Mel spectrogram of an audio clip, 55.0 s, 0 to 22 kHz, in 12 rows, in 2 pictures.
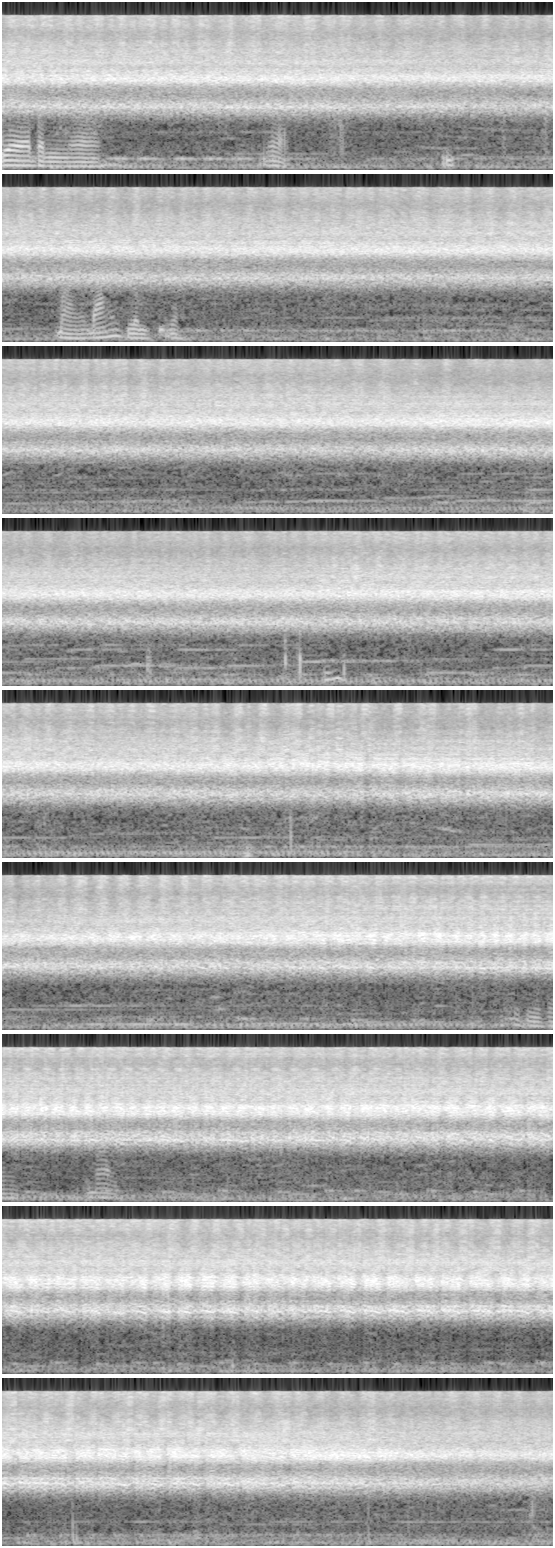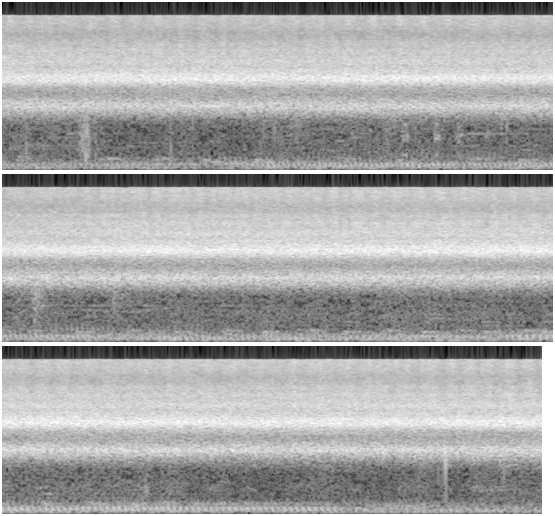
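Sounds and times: cicadas buzzing: 0:00.0 - 0:55.0.

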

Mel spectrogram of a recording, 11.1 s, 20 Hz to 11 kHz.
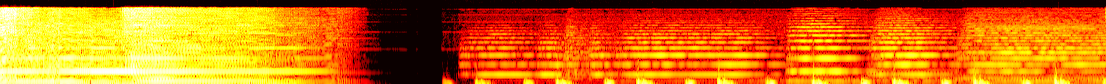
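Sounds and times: heartbeat thumps: 0:04.4 - 0:11.0.

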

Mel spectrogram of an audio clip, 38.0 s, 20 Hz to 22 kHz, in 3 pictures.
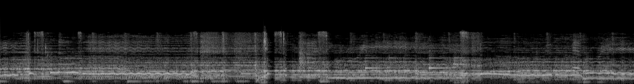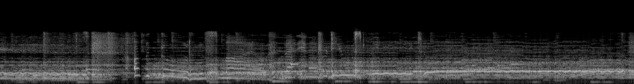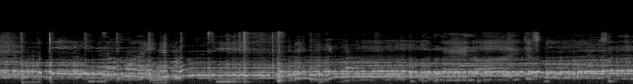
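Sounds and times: instrumental accompaniment: 0:00.0 - 0:38.0
woman singing a ballad: 0:05.2 - 0:21.5, 0:26.1 - 0:32.3
woman singing a slow ballad: 0:15.4 - 0:21.1.

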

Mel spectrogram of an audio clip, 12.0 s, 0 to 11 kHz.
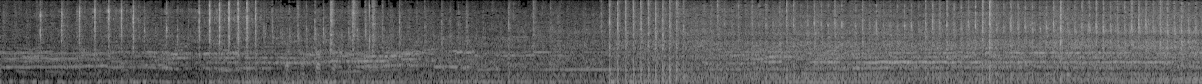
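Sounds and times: boat diesel engine knocking: 0:00.5 - 0:12.0.

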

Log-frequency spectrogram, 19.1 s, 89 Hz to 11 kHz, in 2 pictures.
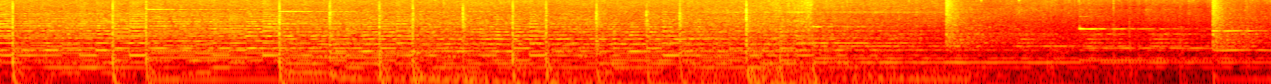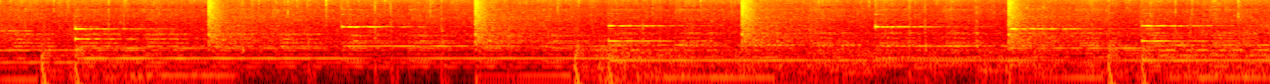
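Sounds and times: rain falling: 0:00.0 - 0:19.0
slow music of sustained chords: 0:00.0 - 0:19.0.

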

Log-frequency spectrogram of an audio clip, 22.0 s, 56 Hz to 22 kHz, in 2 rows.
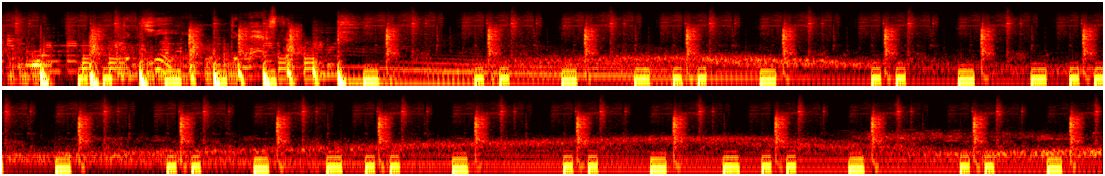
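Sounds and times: punchy bass notes: 0:00.0 - 0:11.8, 0:12.7 - 0:15.8, 0:16.6 - 0:19.9, 0:20.6 - 0:21.7
sharp percussion hits: 0:00.0 - 0:22.0
filtered synth sweep: 0:03.0 - 0:22.0.

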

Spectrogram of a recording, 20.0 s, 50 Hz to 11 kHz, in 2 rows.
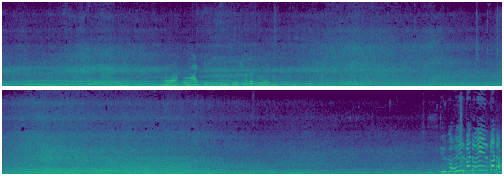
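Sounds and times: low wind rumble on microphone: 0:00.0 - 0:20.0
sea surf washing onto beach: 0:00.0 - 0:20.0.

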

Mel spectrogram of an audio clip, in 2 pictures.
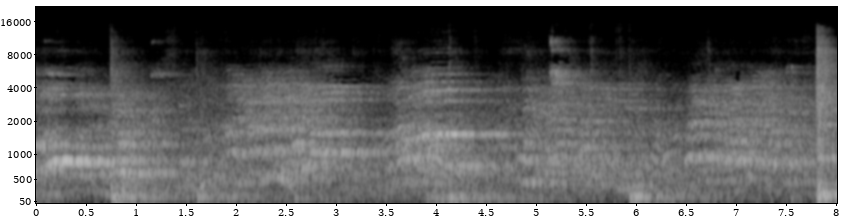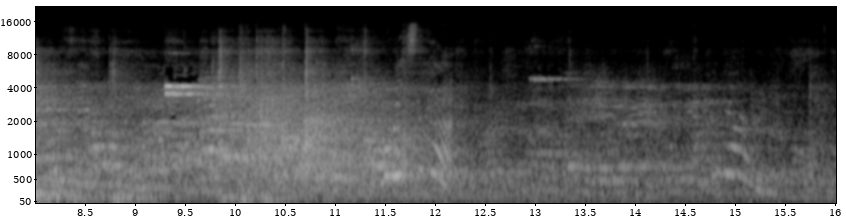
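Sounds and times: echoing crowd hubbub: 0:00.0 - 0:16.0.

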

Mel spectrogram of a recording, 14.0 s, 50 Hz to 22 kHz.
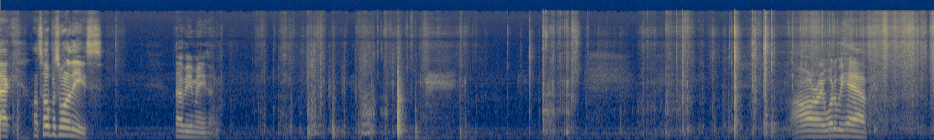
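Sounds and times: cardboard rustling and scraping: 0:03.8 - 0:06.0, 0:11.7 - 0:14.0
cardboard and plastic tearing: 0:10.9 - 0:14.0.

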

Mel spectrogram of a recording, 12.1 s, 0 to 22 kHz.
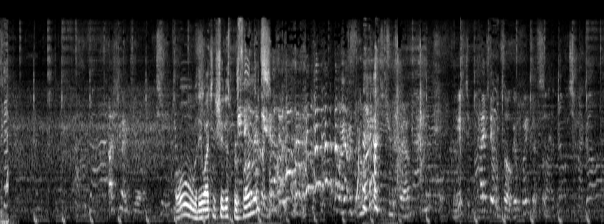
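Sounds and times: men laughing: 0:00.0 - 0:00.3, 0:04.7 - 0:08.2
men talking: 0:01.6 - 0:11.6.

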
